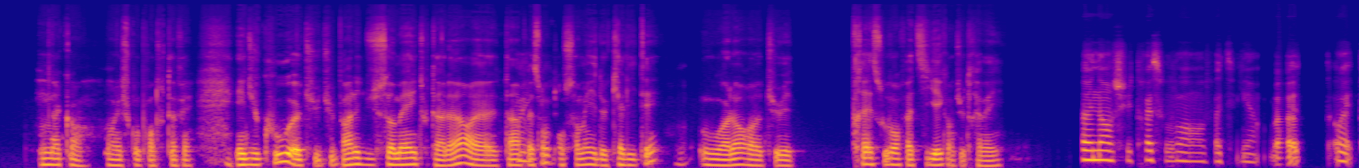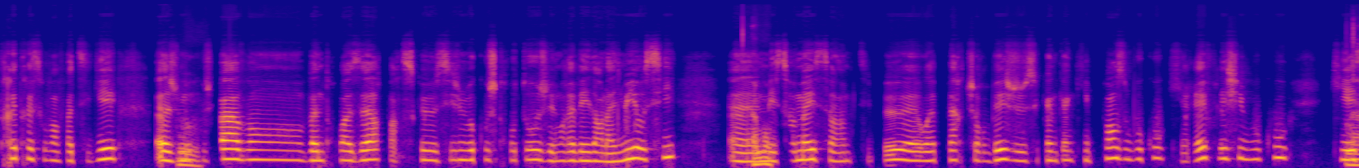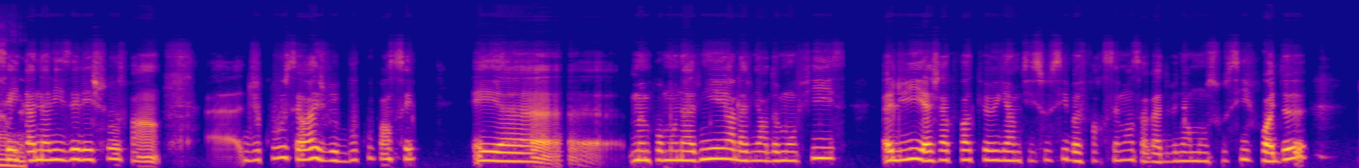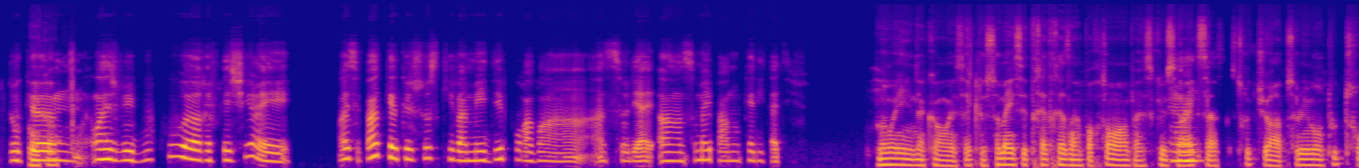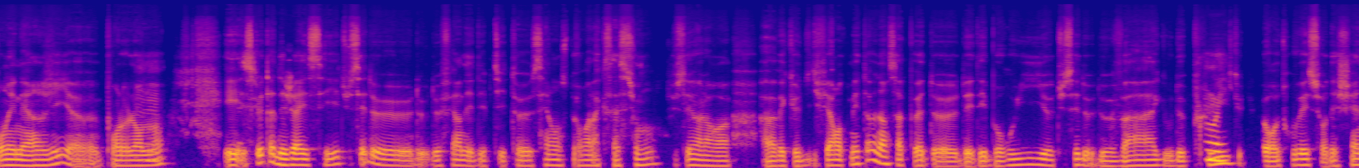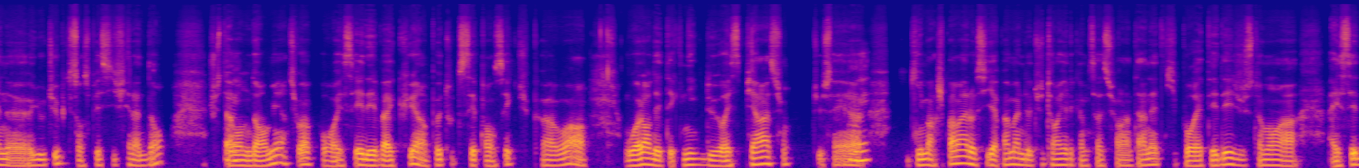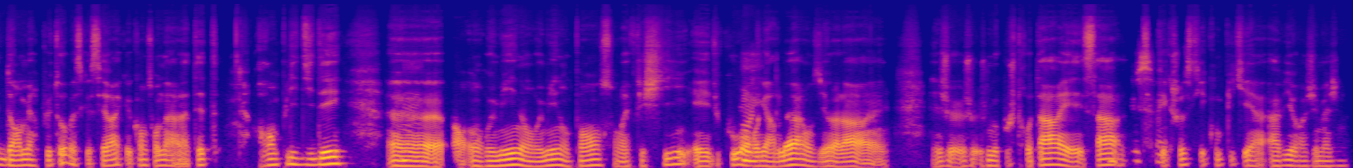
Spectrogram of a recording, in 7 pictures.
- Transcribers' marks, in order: other background noise; unintelligible speech
- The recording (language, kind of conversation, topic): French, advice, Pourquoi ma routine matinale chaotique me fait-elle commencer la journée en retard ?
- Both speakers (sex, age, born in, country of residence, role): female, 35-39, France, France, user; male, 40-44, France, France, advisor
